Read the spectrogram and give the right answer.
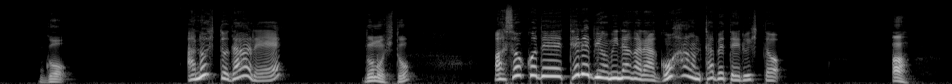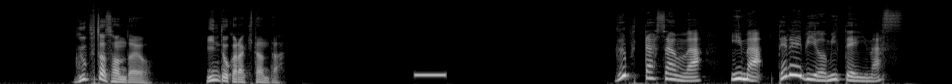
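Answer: ○(正しい)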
